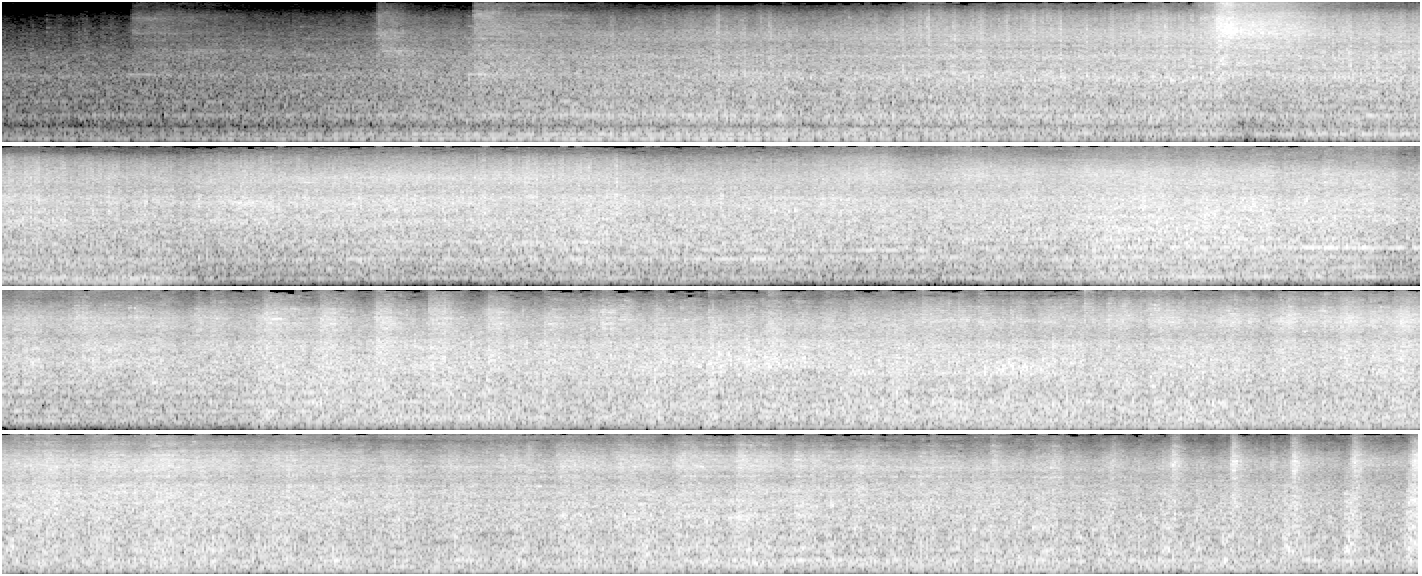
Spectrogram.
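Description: Freight train passing with three diesel locomotives in the lead: the locomotive engines grow louder over the first few seconds as they approach and go by. Then a long string of freight cars rolls past, with the wheels clicking steadily over the rail joints.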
